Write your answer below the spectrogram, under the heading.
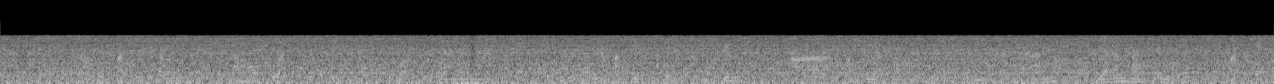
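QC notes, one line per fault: Throughout: echo leak. A delayed copy of the speech follows it by about 0.21 s, at roughly the same loudness. The far end's echo canceller likely failed to remove what its loudspeaker fed into its microphone, so the talker hears themselves returned.
5.86–5.90 s and 10.64–10.88 s: packet loss with last packet repeated. The receiver replayed the last packet to fill the gaps: 40 ms at 5.86 s, then 120 ms scattered over 240 ms, with runs up to 40 ms. The repeated runs buzz like a brief robotic stutter.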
